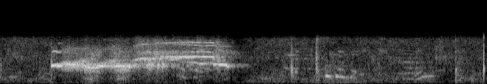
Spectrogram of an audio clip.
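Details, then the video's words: Seal at Bristol Zoo shouting: one loud, drawn-out, strained wailing cry of nearly two seconds with rich harmonics, then quieter scattered clicks and knocks in the enclosure. "Seal shouting"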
